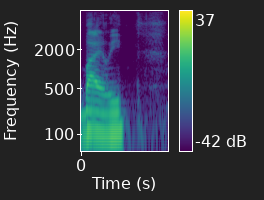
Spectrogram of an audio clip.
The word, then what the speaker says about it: Billy: His name is Billy for short, but the I is pronounced like a long I, so it's Biley.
